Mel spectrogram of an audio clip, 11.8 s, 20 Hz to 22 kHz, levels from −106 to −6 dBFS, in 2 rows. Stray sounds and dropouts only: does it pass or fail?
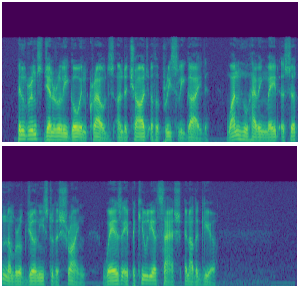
pass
